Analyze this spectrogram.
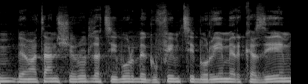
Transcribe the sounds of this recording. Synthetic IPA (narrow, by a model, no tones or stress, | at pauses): mbe̞mat̪anʃeʁut̬lat͡sibuʁbe̞ɡufimt͡sibuʁiimːe̞ʁkaziim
